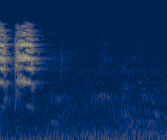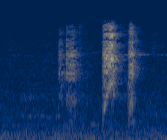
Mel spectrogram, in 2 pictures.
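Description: A young sun conure gives harsh, raspy squawks in short bursts with quiet pauses between.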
